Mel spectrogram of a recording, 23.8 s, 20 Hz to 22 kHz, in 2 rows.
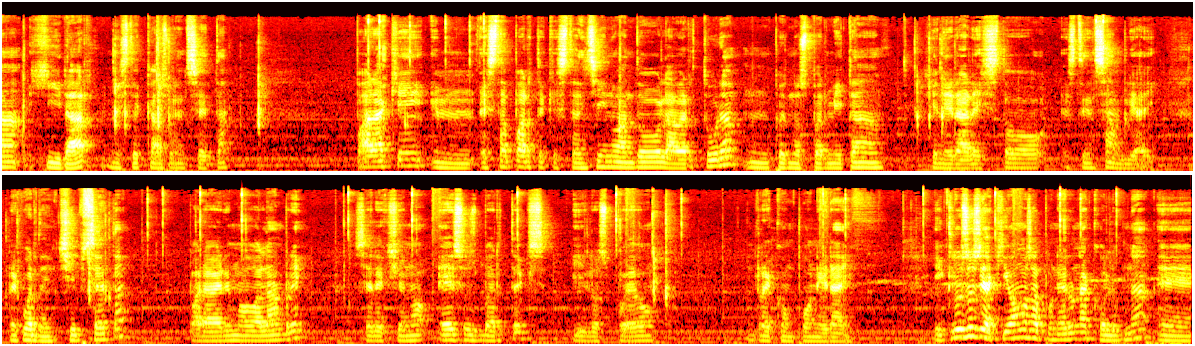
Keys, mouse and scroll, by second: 4.1 middle click, 4.7 shift+middle click, 12.8 shift+z, 13.3 middle click, 13.9 click, 15.4 click, 17.0-18.1 drag, 18.4 shift+z, 18.7-20.2 middle drag, 20.3 middle click, 21.8 click, 22.7 middle click, 23.2-23.8 scroll up 2.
